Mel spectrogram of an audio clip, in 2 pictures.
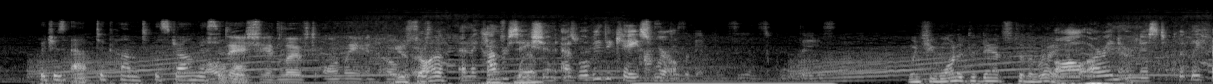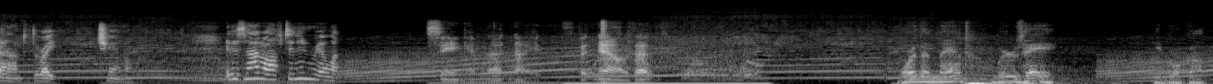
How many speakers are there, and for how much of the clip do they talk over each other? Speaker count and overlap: six, about 18%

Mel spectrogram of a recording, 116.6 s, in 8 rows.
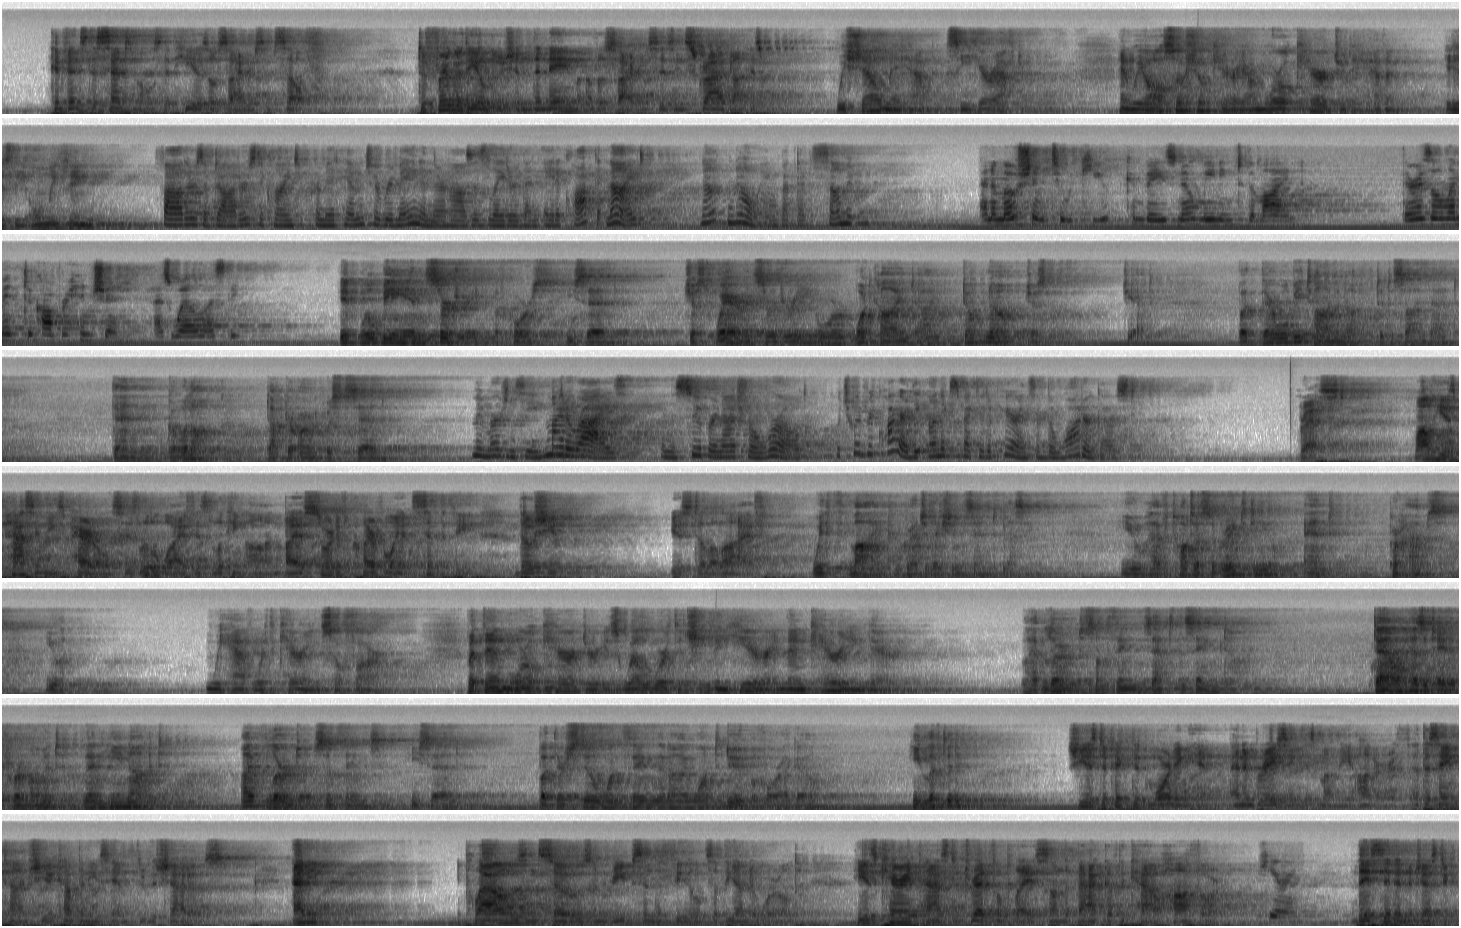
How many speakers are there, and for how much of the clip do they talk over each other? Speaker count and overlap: five, no overlap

